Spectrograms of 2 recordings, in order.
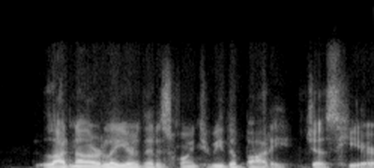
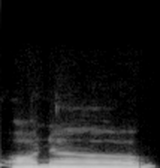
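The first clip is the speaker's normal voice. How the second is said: mock scared; 5 semitones higher, 5 dB quieter than usual.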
